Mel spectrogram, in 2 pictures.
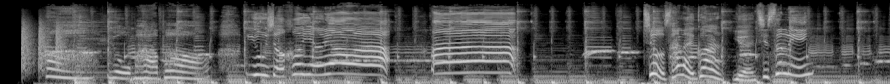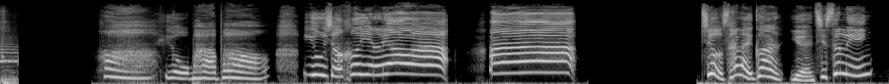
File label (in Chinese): B女 广告 活力广告; 元气森林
